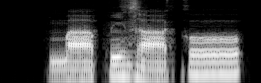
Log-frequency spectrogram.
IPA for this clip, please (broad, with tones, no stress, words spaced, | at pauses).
maː˨pĩ˧zaː˨ koː˦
